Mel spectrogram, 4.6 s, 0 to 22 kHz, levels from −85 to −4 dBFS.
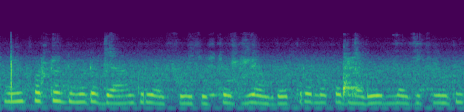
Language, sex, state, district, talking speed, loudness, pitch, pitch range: Odia, female, Odisha, Khordha, 195 wpm, -24 LUFS, 245 Hz, 230-270 Hz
